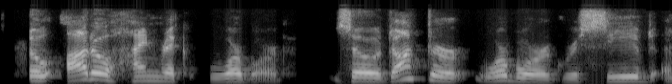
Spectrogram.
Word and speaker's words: Warburg: If I'm pronouncing his name right, Warborg. So Otto Heinrich Warburg.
